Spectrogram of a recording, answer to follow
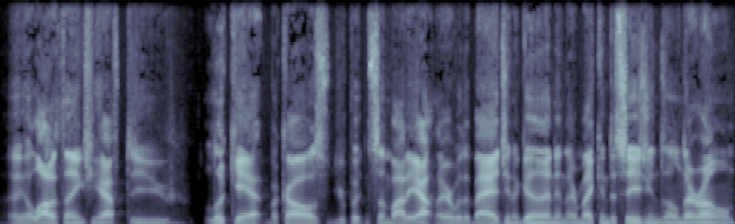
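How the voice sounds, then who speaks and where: In a very deep, low voice, a man speaks at a fairly quick pace with monotone, flat intonation. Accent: Georgia. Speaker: retired game warden colonel. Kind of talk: interview storytelling.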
